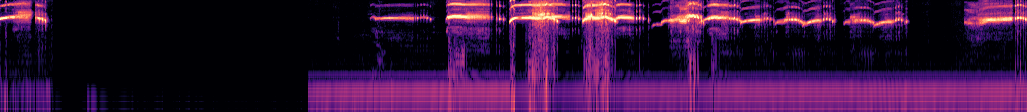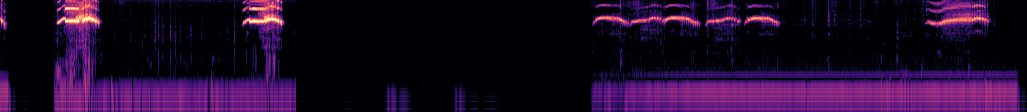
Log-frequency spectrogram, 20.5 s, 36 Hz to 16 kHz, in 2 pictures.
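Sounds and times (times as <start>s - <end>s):
common swifts screaming: 0.0s - 0.5s, 3.1s - 13.2s, 16.2s - 20.5s
low steady hum: 2.8s - 14.3s, 16.2s - 20.5s.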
